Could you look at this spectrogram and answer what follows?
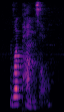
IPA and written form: rəˈpʌnzəl (Rapunzel)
